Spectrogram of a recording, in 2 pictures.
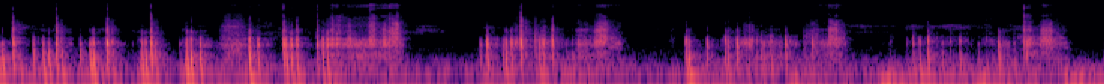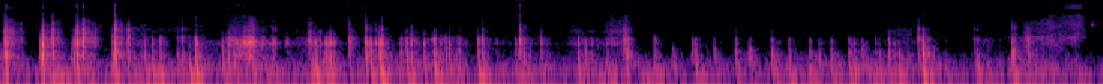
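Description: Long nails scratch and tap the denim fabric cover of a school scrapbook held upright, with a stitched pocket and felt appliqué letters and butterflies on it. Rapid, dry, quiet taps mix with soft, papery scratching, focused in the midrange with little low end and no ring after each hit.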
